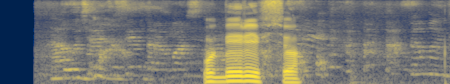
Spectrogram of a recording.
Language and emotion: Russian, neutral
